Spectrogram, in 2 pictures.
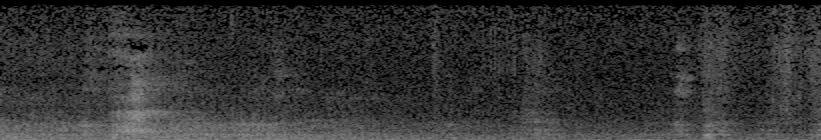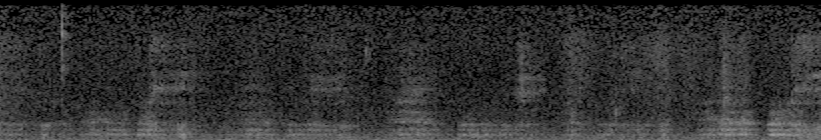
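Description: Heavy, raspy breathing continues close to the microphone, with snorting, noisy breaths and a steady rustling hiss. No one speaks.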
